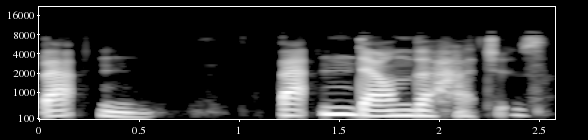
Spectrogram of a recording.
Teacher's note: the tongue goes to the T, bat, and then you just make a n noise.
